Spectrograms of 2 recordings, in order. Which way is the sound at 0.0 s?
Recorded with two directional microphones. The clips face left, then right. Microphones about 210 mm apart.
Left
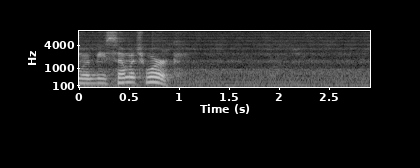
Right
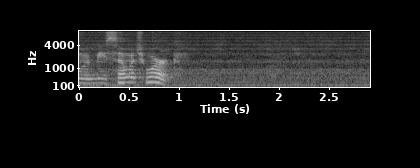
45° left (ahead or behind).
